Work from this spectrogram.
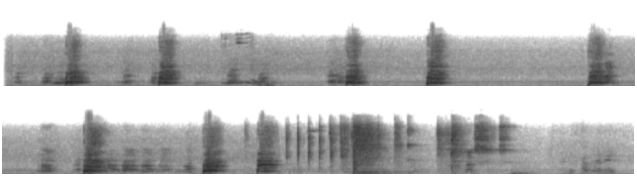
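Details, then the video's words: Dog barking loudly: sharp, harsh barks at first spaced about a second apart, then a rapid burst of quick barks near the end, over a steady low hum. "Dog barking loudly dog barking sound effect"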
